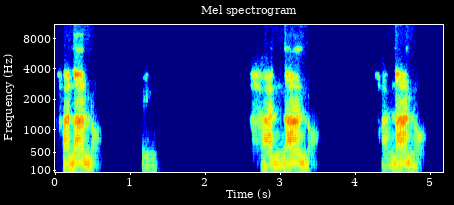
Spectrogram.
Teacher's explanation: stress on that second syllable na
